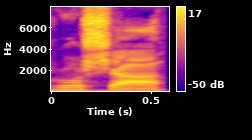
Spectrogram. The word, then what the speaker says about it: Roxa: newly released rockar palette which I was told is to be pronounced Rosa Portuguese for purple but Natasha says Roa so I'll say Roa just for consistency sake but I am aware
